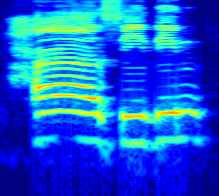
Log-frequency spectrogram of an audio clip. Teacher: یہ حلق والا ہا ہے، حلق کے بیچوں بیچ سے ادا ہوتا ہے، آپ نے اس کو حلق ہی سے ادا کرنا ہے۔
